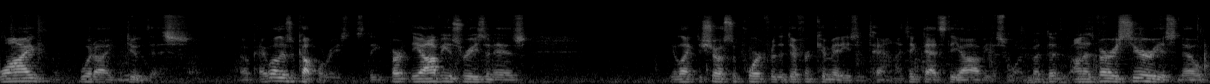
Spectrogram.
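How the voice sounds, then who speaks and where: Fairly quick and fairly even in intonation, a man speaks in an ordinary speaking voice. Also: medium pitch for a man. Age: 60s. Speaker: borough manager. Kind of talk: public talk at community event.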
